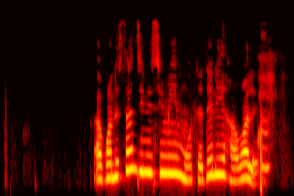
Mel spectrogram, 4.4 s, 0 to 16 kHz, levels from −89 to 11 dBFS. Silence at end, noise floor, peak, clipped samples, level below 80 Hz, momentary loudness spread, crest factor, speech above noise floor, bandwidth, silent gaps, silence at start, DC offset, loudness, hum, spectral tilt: 0.35 s; -78 dBFS; -10 dBFS; under 0.1%; -66 dBFS; 9 LU; 16 dB; 55 dB; 11.5 kHz; none; 1.4 s; under 0.1%; -24 LUFS; none; -6.5 dB/octave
